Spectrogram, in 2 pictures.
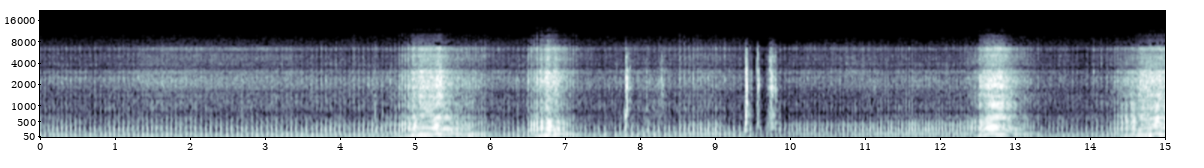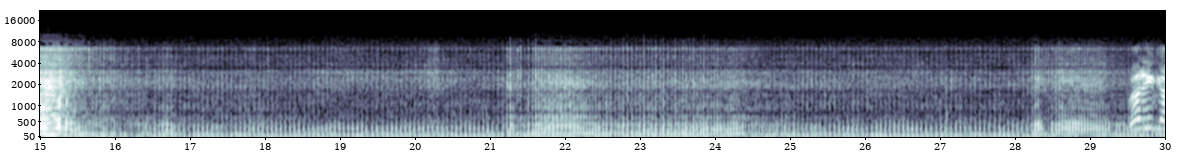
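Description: ATV (quad) engine running steadily while being ridden along a dirt trail, rising in four loud surges in the first half as the throttle is opened. A short shout comes right at the end.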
